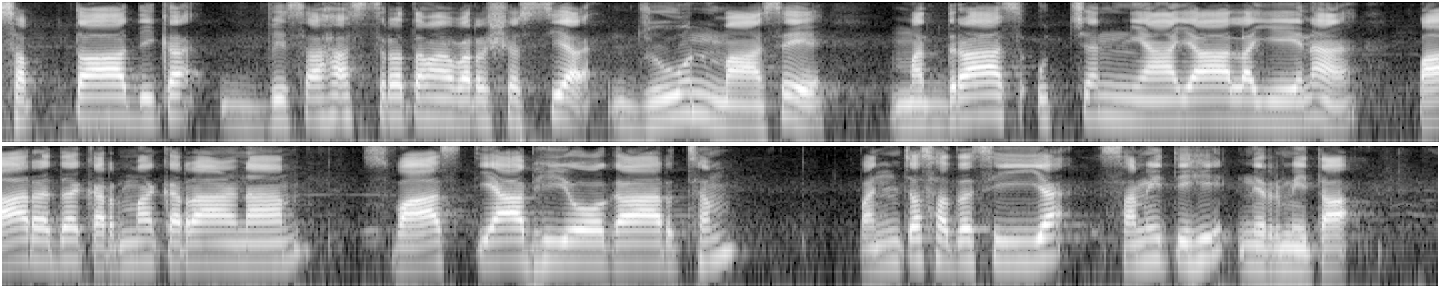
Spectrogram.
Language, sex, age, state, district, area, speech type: Sanskrit, male, 18-30, Karnataka, Chitradurga, rural, read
